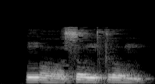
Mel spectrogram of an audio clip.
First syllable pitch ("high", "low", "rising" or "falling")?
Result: low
